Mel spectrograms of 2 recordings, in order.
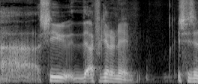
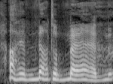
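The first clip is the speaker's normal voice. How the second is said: much higher, slow, laughing; outraged and pitched up; indignant high voice; 10 semitones higher, 4 dB louder than usual. Retold or imitated. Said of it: "he was like".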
